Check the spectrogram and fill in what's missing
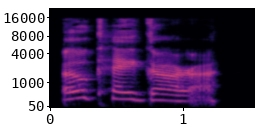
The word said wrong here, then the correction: Aokigahara: I thought it was Aokigahara. – Aokigahara. Okay. So one of the news things I watched was Aokigahara.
